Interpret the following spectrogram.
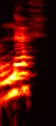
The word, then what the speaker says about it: neuf: And then for neuf, 10, make sure you pronounce the last consonant.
